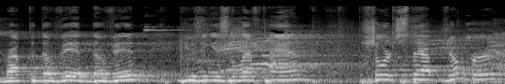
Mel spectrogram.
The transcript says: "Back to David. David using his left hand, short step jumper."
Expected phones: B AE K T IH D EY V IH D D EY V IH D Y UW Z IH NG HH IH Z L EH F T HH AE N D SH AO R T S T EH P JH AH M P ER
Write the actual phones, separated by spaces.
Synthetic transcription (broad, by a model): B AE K T IH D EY V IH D D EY V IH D Y UW Z IH NG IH Z L EH F T HH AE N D SH AO R T S T EH P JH AH M P ER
